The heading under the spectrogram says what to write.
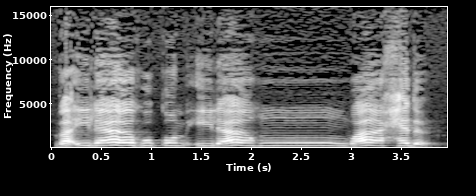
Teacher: ہم غنہ کے ساتھ تھوڑی 2 سیکنڈ تک ناک میں سانس رکھیں گے اور اسے غنہ کریں گے، نون کی آواز کو چھپا دیں گے. وَإِلَٰهُكُمْ إِلَٰهٌ وَاحِدٌ، قلقلہ واحد.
